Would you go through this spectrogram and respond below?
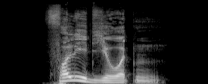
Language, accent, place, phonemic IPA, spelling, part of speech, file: German, Germany, Berlin, /ˈfɔlʔiˌdi̯oːtn̩/, Vollidioten, noun, De-Vollidioten.ogg
- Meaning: 1. plural of Vollidiot 2. genitive singular of Vollidiot 3. dative singular of Vollidiot 4. accusative singular of Vollidiot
